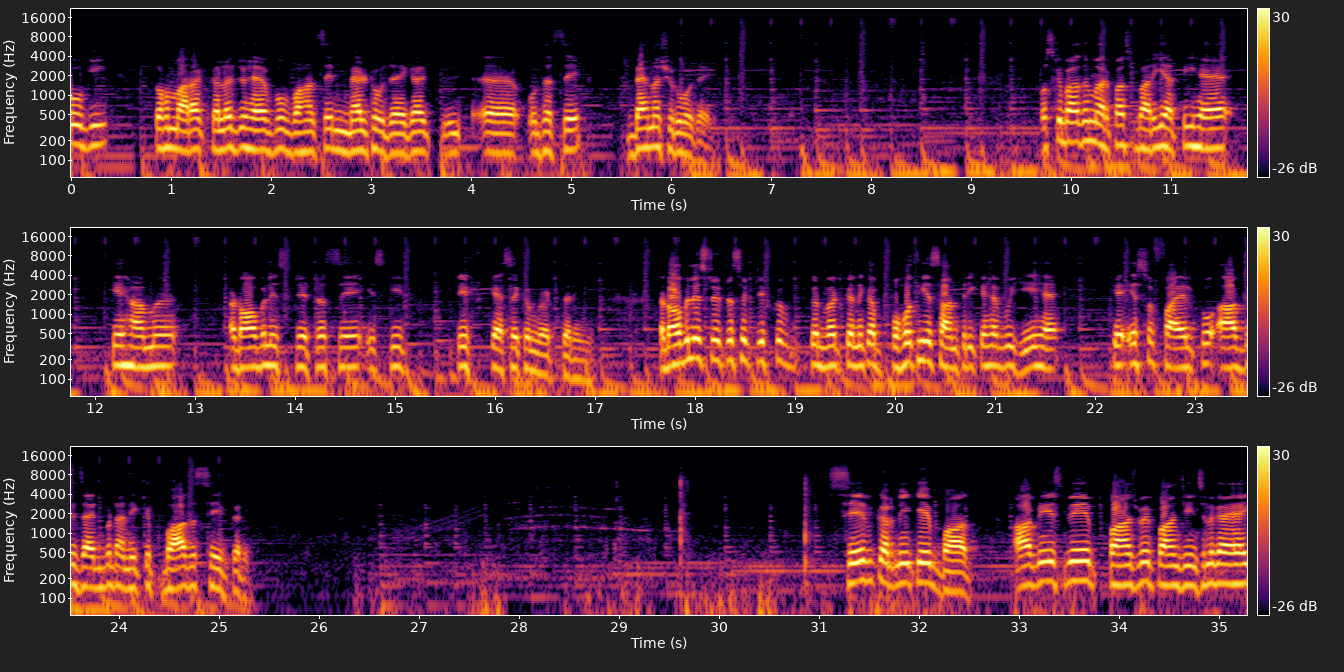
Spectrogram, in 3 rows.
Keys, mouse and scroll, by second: 7.7 F9, 11.2 click, 20.4 ctrl+s, 22.9 click, 27.7-28.8 typing, 28.9 Return.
